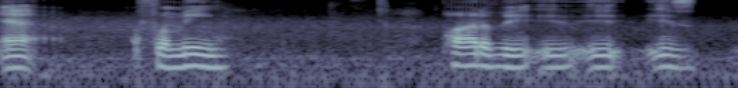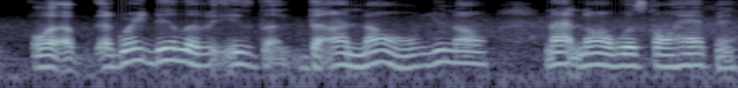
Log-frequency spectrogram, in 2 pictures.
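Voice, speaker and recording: A woman speaks in a very deep, low pitch with a dark, mellow tone and ordinary pitch variation. Her pace is fairly slow, broken by long, frequent pauses. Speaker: inspirational vlogger. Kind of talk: reflective monologue. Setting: outdoors. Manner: halting.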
